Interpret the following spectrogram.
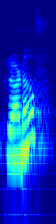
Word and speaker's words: Pranav: The pronunciation Pranav and the spelling is P-R-A-N-A-V, Pranav.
